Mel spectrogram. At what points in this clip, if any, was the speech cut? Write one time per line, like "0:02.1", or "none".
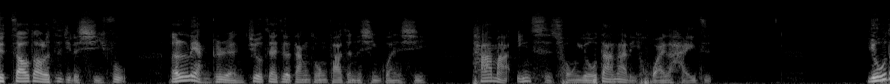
none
